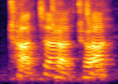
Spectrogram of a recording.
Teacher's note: the ta sound, where you use your tongue to hit your teeth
